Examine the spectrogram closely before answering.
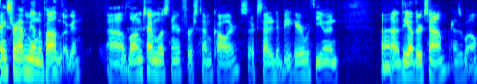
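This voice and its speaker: In a plain, everyday voice, a man with a fairly high pitch talks at a fairly quick pace, his intonation fairly even and his loudness swinging widely. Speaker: fantasy league member. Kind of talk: casual chat.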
